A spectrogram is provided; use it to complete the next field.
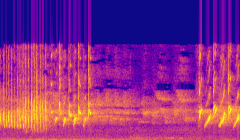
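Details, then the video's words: Quick buzzy trill, then a string of high sliding chirps from a European goldfinch, a quieter thin note, and a final burst of bright rising chirps repeated rapidly. "singing canary chardonneret song saka kuşu sesi"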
